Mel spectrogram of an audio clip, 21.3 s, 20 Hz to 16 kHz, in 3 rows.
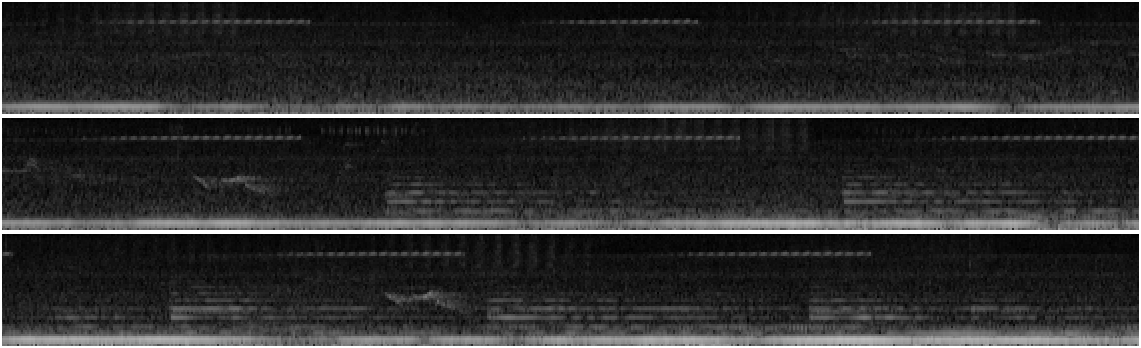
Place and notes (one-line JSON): {"title": "près Via Rhôna, Vions, France - Avion à Vions", "date": "2022-07-10 12:00:00", "description": "Il est midi à Vions, la cloche sonne mais un avion de tourisme trace un bel effet Doepler dans le ciel, je me suis abrité du vent sur le côté d'un champ de tournesols, les feuillages voisins bruissent au rythme du vent. C'est très international sur la piste cyclable.", "latitude": "45.83", "longitude": "5.80", "altitude": "236", "timezone": "Europe/Paris"}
